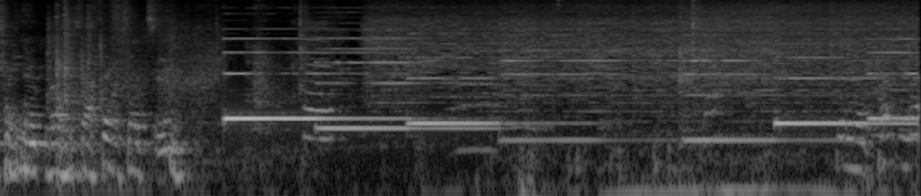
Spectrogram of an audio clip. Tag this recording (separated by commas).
electric razor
